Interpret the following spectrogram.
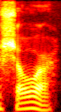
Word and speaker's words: Shaor: We still have Munir Shaor. That's how you say it.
